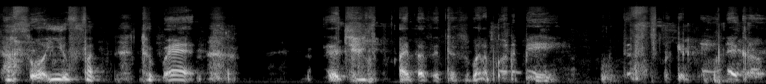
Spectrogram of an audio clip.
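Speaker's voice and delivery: high, broken pitch through tears; sobbing out the words, overwhelmed; tearful confession to his idol; crying. Real, not acted. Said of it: "That's the reason why I'm crying".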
